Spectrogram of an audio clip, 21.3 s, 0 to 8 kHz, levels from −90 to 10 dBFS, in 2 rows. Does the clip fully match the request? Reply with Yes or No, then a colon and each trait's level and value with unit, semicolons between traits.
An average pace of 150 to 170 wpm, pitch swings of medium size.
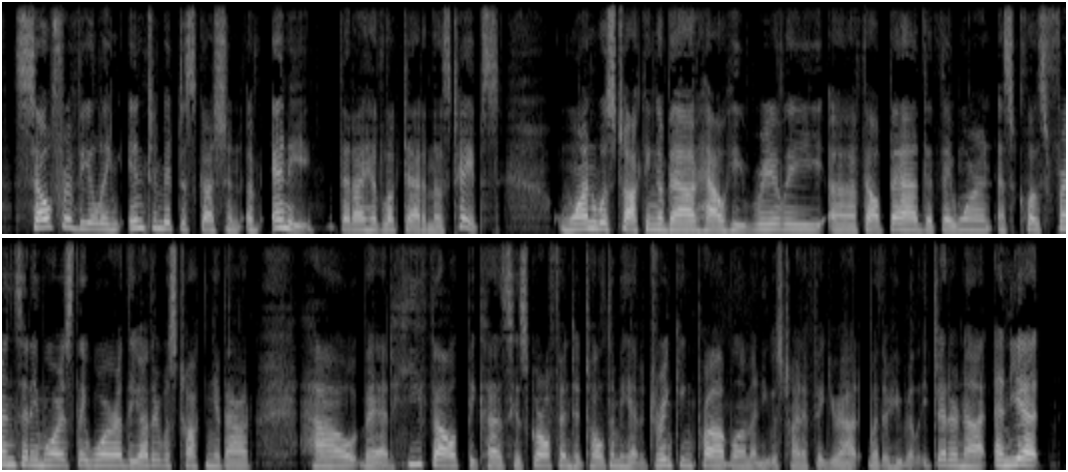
No: average, 195 wpm; average, 3.0 semitones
